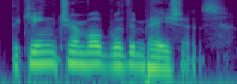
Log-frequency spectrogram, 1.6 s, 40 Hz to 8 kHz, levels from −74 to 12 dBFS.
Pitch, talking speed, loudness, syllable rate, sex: 135 Hz, 190 wpm, -16 LUFS, 6.8 syllables/s, male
